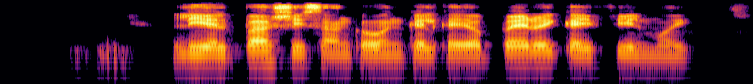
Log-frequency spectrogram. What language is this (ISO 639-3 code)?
epo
